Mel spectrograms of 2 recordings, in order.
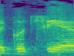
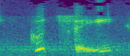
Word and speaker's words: Guzzi: And that Moto Guzzi, I've been to Italy, and I called it Moto Guzzi over there like we do here, but I was quickly told that it's pronounced Guzzi in the same way as you pronounce it pizza.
